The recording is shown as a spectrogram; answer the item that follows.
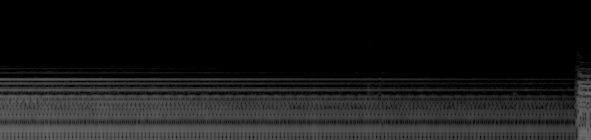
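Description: Music: a sustained chord ringing out and fading slowly, with no new notes struck.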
